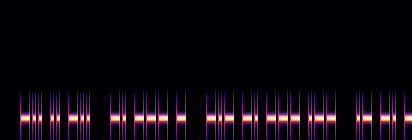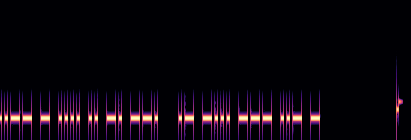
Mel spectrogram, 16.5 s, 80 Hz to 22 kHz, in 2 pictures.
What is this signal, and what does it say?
Morse code, heard as a keyed tone, about 20 wpm, 700 Hz. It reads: DID NOT KNOW ANYTHING ABOUT
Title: Sets of 5 Words Encore2 20wpm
